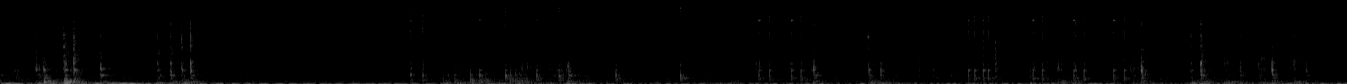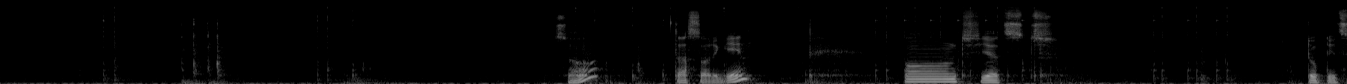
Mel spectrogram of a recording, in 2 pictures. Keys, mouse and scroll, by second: 0.8 ctrl+z, 1.6 g, 4.5-4.8 scroll down 1, 4.8 middle click, 5.8-6.2 scroll up 2, 6.2-7.6 middle drag, 7.6 shift+right click, 7.9 shift+right click, 8.7 f, 9.7 right click, 9.9 right click, 10.4 right click, 10.8 shift+right click, 11.2 shift+right click, 11.9 g, 15.3 r, 17.0-20.9 middle drag, 20.9-22.3 scroll up 2, 22.3 shift+right click, 22.5 shift+right click, 22.8 shift+right click, 23.1 shift+right click, 23.4 shift+right click, 23.7 shift+right click, 25.0 shift+right click, 25.4 shift+right click, 25.7 shift+right click.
